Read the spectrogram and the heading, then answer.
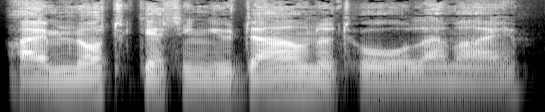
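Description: Man putting on a depressed robot, low hopeless drone, slow, self-pitying, storybook reading. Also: flat delivery, no room sound, clean studio sound. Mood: gloomy. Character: gloomy depressed male robot, slow and droning. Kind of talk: audiobook character voice.

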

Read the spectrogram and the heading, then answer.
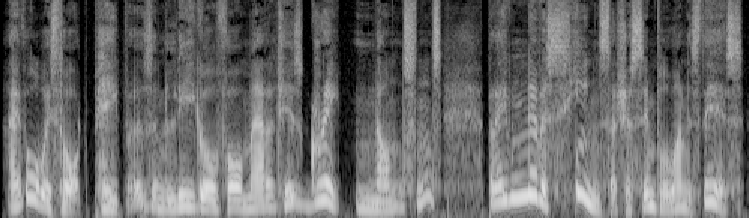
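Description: A male audiobook narrator voicing a lively, teasing young English lady with a gushing manner. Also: normal speed, gravelly, slightly rough, dry recording, clean studio sound, heavily acted. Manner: gushing, teasing, high-spirited.

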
